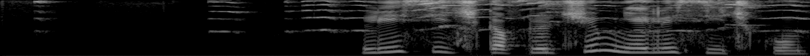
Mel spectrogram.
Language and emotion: Russian, positive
